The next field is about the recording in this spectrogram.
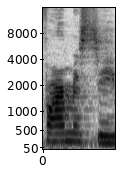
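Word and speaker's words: Farmacy: to to them but they are called pharmacy but it's spelt with an F and I have been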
